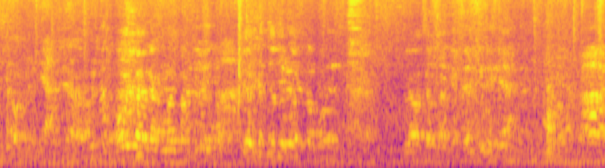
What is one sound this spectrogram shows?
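A crowd of men and women chatter around a room.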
